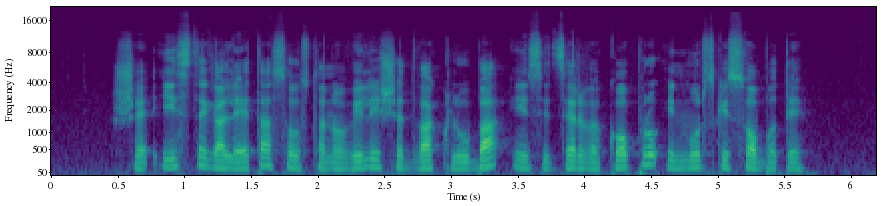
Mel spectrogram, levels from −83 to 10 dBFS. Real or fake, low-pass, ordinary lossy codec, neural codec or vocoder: fake; 19.8 kHz; none; vocoder, 44.1 kHz, 128 mel bands every 512 samples, BigVGAN v2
